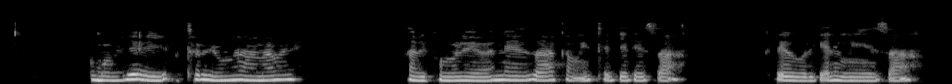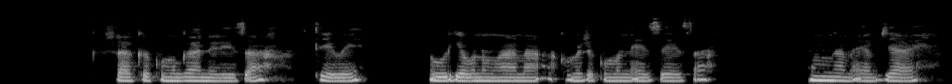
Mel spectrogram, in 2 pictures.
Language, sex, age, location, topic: Kinyarwanda, female, 25-35, Musanze, government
